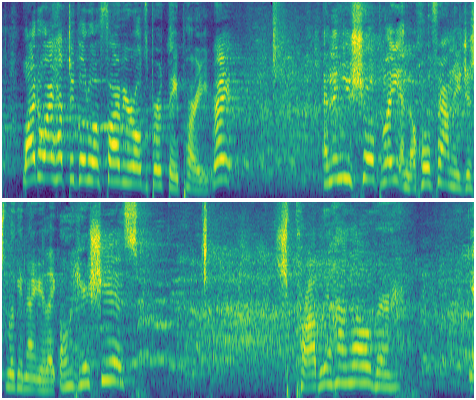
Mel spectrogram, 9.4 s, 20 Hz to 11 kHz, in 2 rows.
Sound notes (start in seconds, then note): 2.2 audience laughing amusingly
